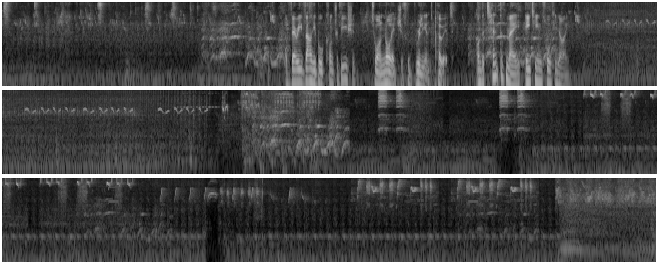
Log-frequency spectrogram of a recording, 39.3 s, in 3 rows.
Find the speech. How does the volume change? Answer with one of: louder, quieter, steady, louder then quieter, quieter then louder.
steady.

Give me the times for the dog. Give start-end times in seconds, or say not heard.
4.0-5.8, 9.3-11.3, 18.1-20.1, 27.6-29.6, 35.3-37.0.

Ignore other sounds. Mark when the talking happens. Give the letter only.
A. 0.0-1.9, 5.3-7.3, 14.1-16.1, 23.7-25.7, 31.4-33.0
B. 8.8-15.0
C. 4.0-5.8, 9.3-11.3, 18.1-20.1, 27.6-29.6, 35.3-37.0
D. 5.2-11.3
D.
